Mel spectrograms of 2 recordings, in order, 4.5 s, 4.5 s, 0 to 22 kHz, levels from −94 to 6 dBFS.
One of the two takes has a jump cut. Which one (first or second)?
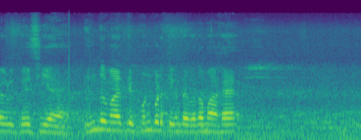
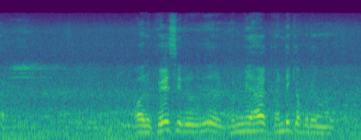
first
